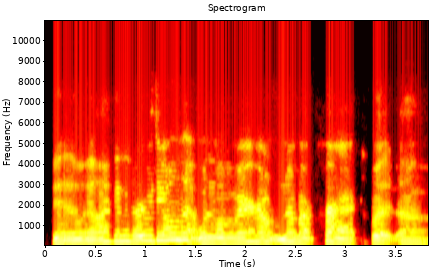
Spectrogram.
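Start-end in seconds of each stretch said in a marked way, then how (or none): none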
